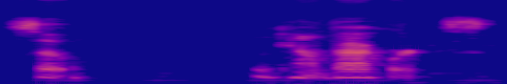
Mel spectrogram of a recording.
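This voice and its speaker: A woman's voice: very slow, muffled recording. A woman teacher talking her class through a math lesson in a recorded distance-learning video, chatty and encouraging, thinking aloud as she writes.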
